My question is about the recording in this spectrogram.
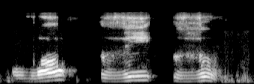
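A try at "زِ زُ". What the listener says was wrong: Masih terdengar desis. Masih terdengar ada udara ya.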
